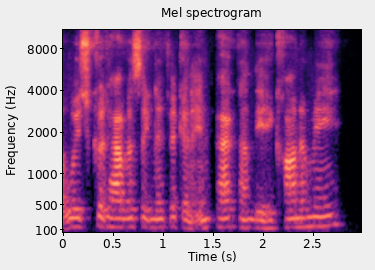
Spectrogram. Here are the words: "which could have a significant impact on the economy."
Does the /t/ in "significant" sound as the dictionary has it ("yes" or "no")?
yes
